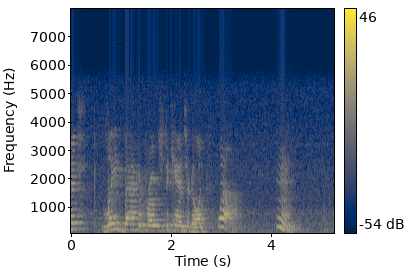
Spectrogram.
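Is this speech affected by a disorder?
No.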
